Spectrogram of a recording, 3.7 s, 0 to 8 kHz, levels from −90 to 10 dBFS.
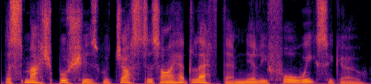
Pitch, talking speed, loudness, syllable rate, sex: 120 Hz, 225 wpm, -19 LUFS, 5.2 syllables/s, male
